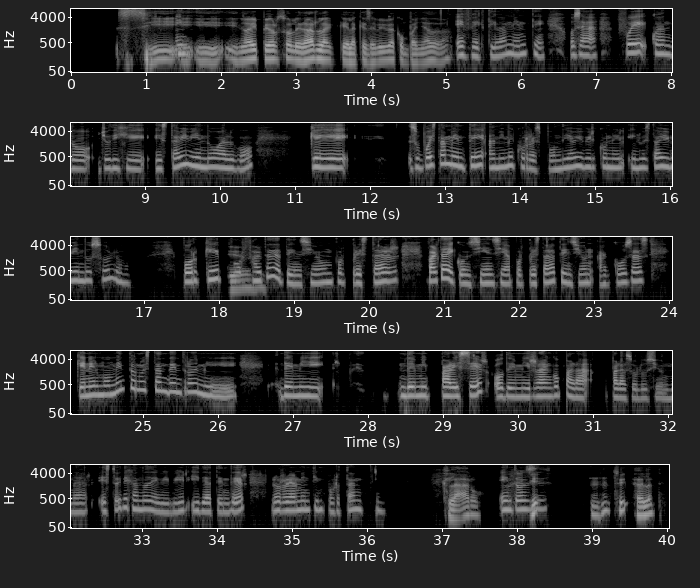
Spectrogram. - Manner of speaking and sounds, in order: other background noise; unintelligible speech
- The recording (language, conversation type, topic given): Spanish, podcast, ¿Qué pequeño placer cotidiano te alegra el día?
